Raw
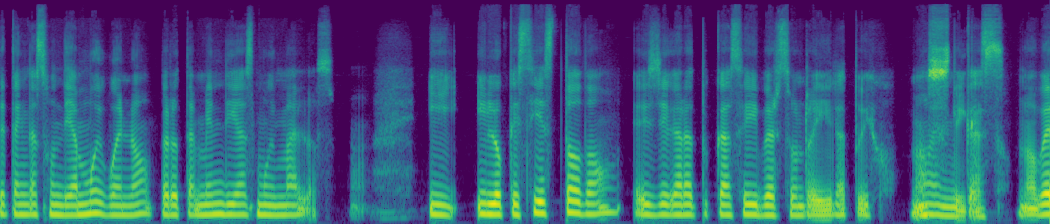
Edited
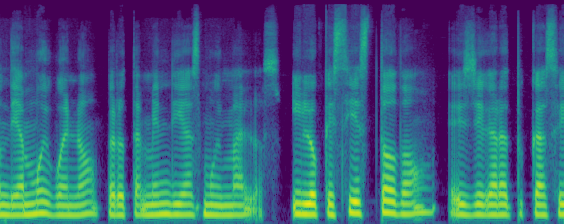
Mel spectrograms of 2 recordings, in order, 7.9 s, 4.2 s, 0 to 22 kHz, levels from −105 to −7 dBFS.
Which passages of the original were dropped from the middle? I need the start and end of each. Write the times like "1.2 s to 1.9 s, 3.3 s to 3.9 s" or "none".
2.5 s to 3.5 s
